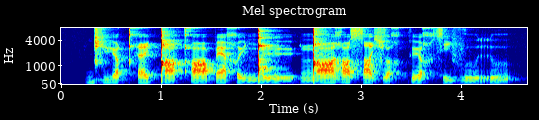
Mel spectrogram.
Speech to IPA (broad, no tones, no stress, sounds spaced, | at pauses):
d͡ʑ y qʰ i ǃ ɑ qʼ ɑ p æ χ y ŋ͡ǃ ø | ŋ͡ǃ ɑ ʁ ɯ sˤ e ɕ o χ k ø χ s i v u r u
